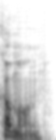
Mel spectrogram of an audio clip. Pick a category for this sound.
Speech > Solo speech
